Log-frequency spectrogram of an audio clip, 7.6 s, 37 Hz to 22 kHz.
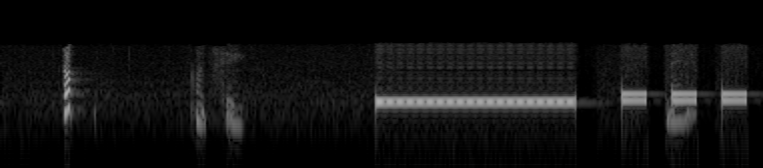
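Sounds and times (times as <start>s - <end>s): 
speech: 0.6s - 0.9s
electronic outgoing call ringing tone: 3.7s - 7.6s.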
